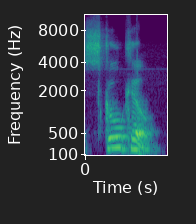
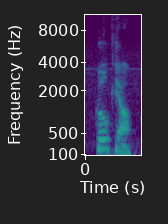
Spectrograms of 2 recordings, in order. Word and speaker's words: Schuylkill: How do you pronounce it? Schuylkill. Schuylkill. So like school, but without the double O in it. Essentially.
